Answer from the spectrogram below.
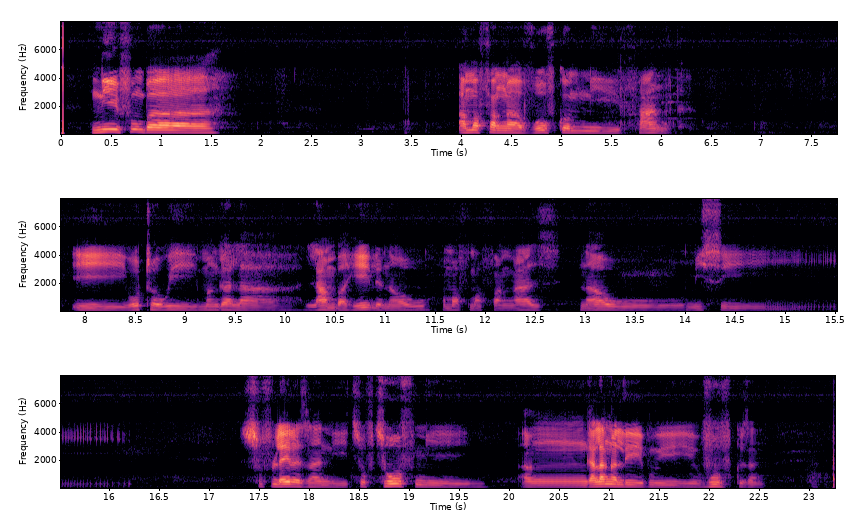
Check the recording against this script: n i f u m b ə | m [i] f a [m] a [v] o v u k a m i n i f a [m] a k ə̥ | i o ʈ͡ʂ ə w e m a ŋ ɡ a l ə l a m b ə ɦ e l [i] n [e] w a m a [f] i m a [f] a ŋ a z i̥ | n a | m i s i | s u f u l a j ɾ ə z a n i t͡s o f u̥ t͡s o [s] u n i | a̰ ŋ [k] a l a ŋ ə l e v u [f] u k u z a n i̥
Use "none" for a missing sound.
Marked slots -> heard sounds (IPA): a, ŋ, v, n, a, a, f, f, f, ɡ, v

